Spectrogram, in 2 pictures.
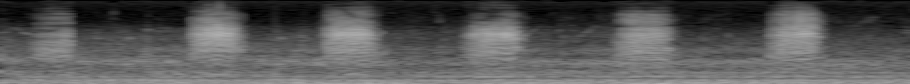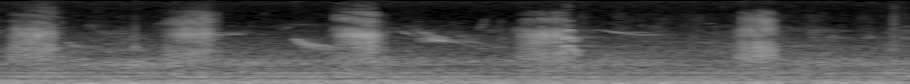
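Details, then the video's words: White-cheeked pintail giving a series of harsh, noisy quack-like bursts, roughly two per second, louder in the first half and fading toward the end, with faint thin chirps from other birds and a steady low hum beneath. "White-cheeked Pintail"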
